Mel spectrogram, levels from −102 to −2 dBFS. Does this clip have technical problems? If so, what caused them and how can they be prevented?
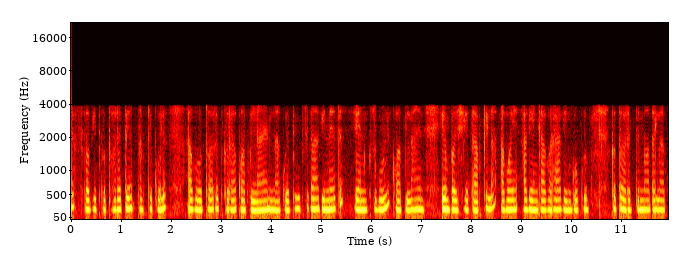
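Yes. Throughout, the speech has been squeezed through the GSM full-rate codec, consistent with 13 kbps, which rebuilds the voice from a vocal-tract model driven by sparse, regular pulses. That leaves a plainly buzzy, gravelly texture and nothing above 3.9 kHz. Prevent it by recording over a wideband path rather than a legacy GSM call.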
